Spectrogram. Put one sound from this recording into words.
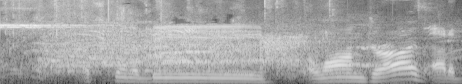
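Young women shout and cheer together.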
